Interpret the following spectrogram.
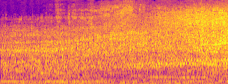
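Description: Animated sound effect: a loud, steady, low droning hum under a dense rushing noise. The hum fades after about a second.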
